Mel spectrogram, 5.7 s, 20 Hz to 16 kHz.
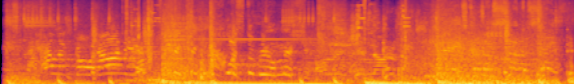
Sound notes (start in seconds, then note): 1.6 gun shot; 3.4 hiphop music playing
